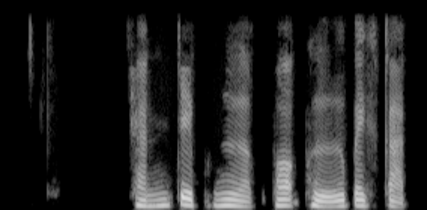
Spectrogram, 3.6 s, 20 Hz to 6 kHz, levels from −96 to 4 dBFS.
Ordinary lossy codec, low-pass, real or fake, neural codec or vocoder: none; 5.4 kHz; real; none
